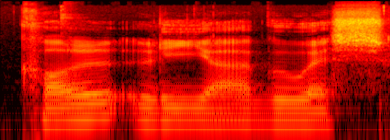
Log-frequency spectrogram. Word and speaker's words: colleagues: Colleagues.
